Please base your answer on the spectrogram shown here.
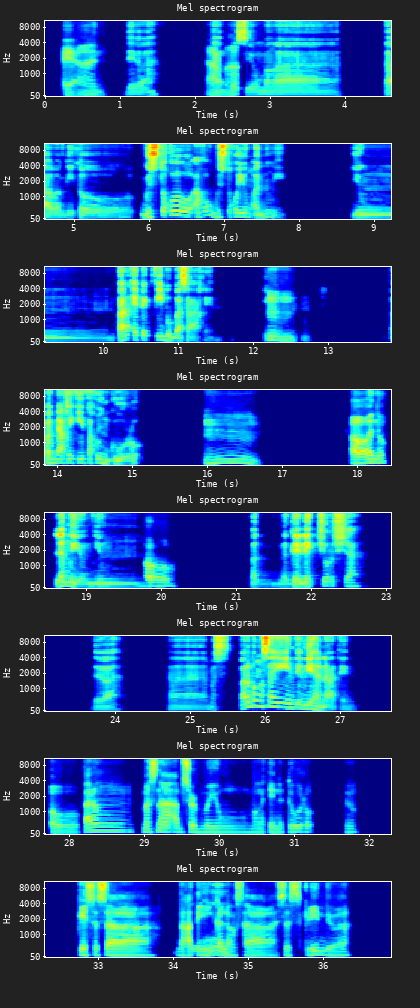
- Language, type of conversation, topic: Filipino, unstructured, Paano nagbago ang paraan ng pag-aaral dahil sa mga plataporma sa internet para sa pagkatuto?
- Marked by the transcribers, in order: tapping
